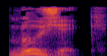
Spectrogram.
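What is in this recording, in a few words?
"moujik", British English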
